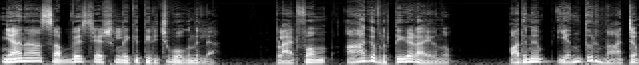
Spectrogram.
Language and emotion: Malayalam, disgusted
